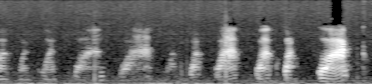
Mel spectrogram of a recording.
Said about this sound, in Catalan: Allí, dintre l'aigua, hi havia un ànec que sembla que seguia uns cursets de natació.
